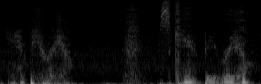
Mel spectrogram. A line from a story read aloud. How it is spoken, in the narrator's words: whimpered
